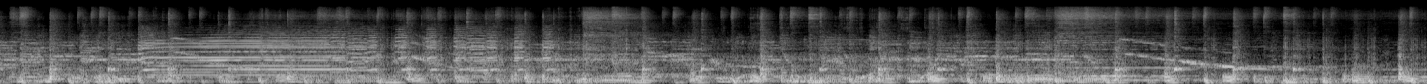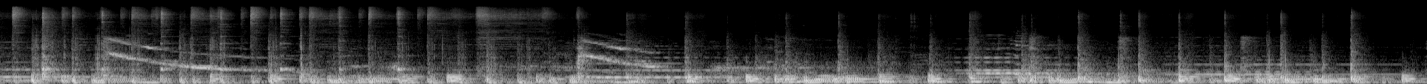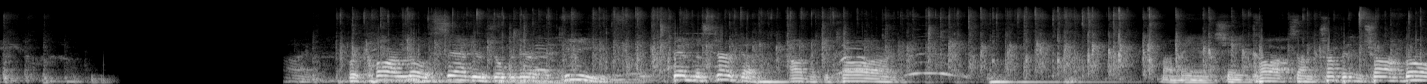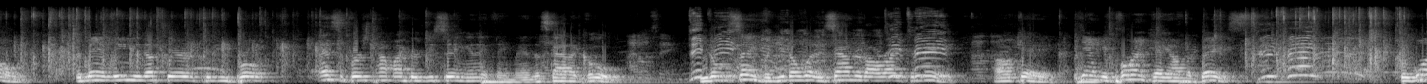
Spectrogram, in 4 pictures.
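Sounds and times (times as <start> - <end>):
electric guitar: 0.0 - 29.4, 31.7 - 42.3
drum kit: 0.0 - 29.6, 31.5 - 48.7
bass guitar: 0.0 - 29.7, 31.4 - 57.0
electric keyboard: 20.0 - 29.0.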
